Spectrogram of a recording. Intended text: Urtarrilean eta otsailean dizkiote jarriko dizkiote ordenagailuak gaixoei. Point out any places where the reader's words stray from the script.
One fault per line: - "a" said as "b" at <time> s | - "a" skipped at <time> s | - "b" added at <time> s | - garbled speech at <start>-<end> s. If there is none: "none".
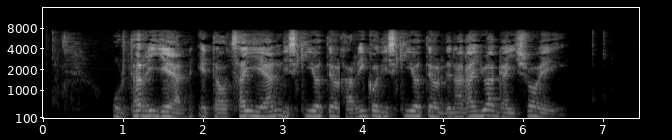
none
